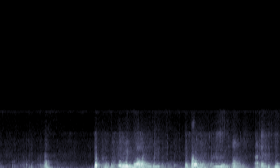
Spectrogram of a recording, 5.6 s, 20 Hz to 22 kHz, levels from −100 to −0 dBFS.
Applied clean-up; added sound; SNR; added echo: neural mask model DeepFilterNet 3.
